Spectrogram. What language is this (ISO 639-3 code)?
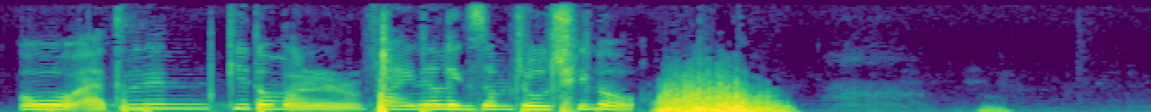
ben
